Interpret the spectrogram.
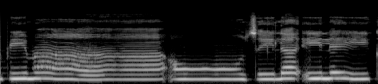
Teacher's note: بیما میں جو مد ہے 2 سے 3 الف لمبی پڑی جائے گی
